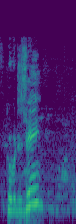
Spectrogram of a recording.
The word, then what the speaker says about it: Cooper DeJean: Cooper DeJean.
